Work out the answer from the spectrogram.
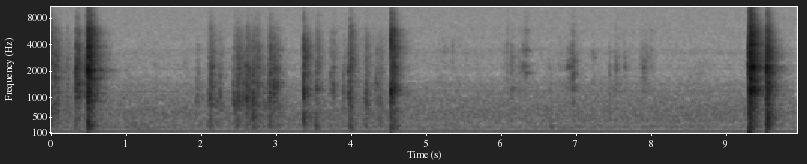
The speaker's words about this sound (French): Charge la carabine de 2 balles.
